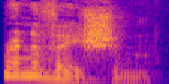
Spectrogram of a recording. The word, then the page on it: renovation: British English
